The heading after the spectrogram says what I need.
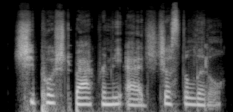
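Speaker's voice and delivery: plain reading voice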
